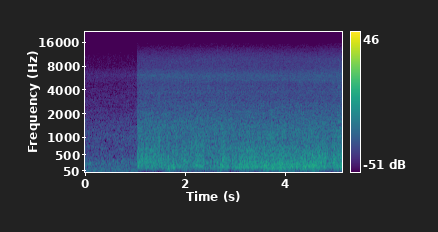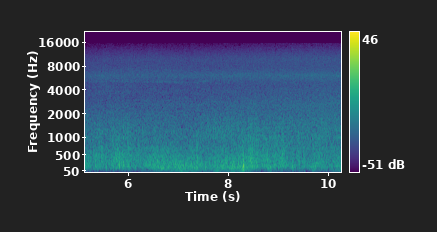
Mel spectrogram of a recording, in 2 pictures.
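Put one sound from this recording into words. Wind blows strongly outdoors, rumbling against the microphone.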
